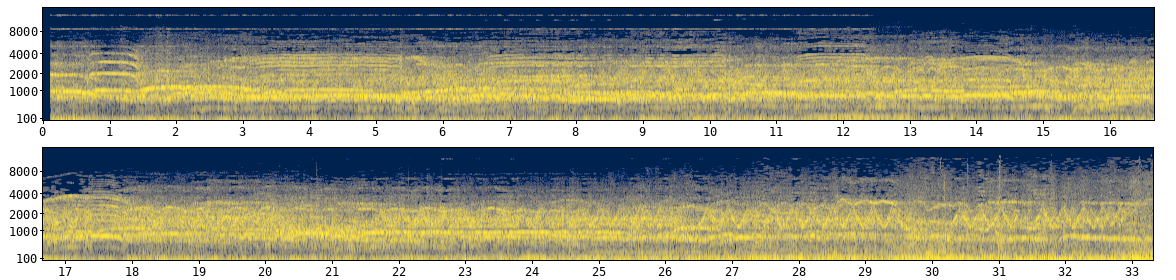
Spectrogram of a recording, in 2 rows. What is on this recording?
Cyclists Protest in June 2014, Chile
